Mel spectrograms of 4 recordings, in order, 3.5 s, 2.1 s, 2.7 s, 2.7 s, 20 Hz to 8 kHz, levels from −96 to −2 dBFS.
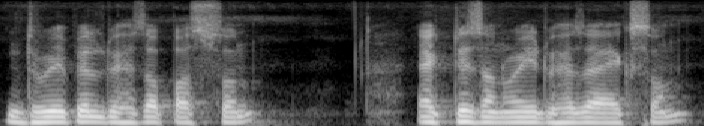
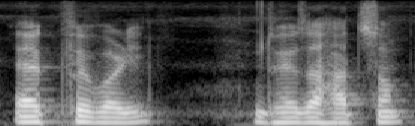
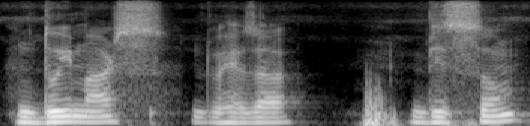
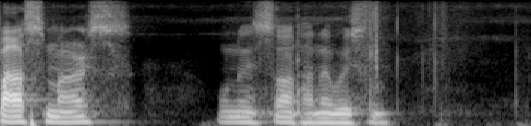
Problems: none marked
